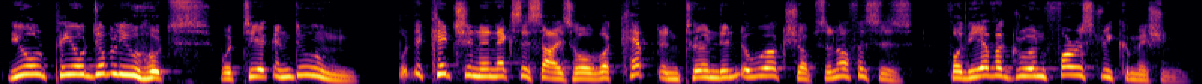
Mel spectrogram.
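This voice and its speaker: A man's voice: sits high, sing-song, normal speed, hardly any pauses. An actor with a Northumbrian accent playing an old local man who guides a visitor through the valley's history in a community radio play, telling stories in broad dialect. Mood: storytelling. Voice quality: folksy storyteller, broad dialect words. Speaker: guide character Billy.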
